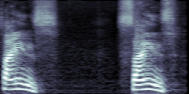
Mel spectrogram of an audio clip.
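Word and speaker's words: science: जैसे आप कहते हो साइंस, तो आप देखोगे यहां इस सी का कोई लॉजिक नहीं है, उच्चारण हो ही नहीं रहा है, तो ये साइलेंट है।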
